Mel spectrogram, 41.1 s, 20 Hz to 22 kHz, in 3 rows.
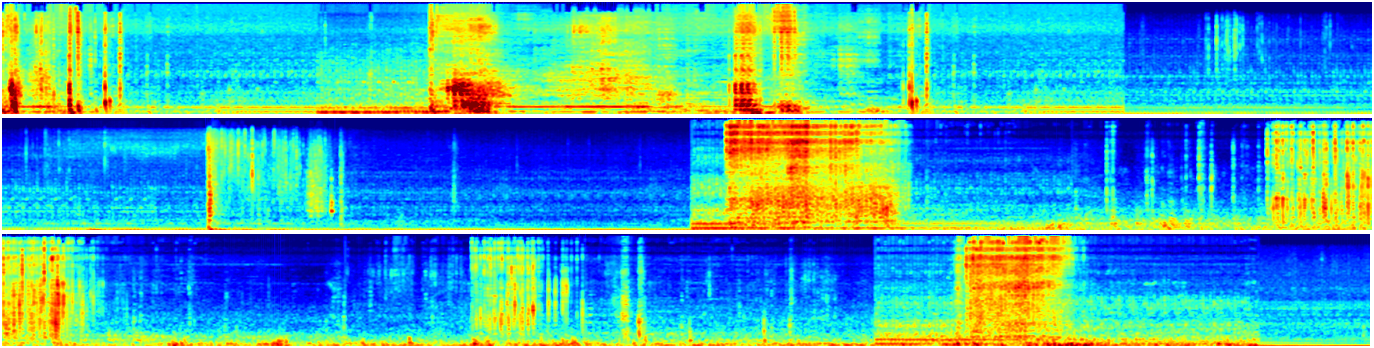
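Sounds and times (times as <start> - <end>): sharp crack: 0.0 - 2.5, 15.7 - 17.2, 20.6 - 23.1, 26.3 - 28.7, 36.2 - 38.9
car crushing objects: 0.0 - 11.2, 15.6 - 17.4, 20.6 - 29.3, 31.9 - 34.4, 36.2 - 40.0
car engine idling: 0.0 - 41.0.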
